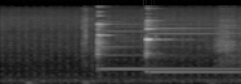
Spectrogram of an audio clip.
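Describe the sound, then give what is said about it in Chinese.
A home's doorbell rings during afternoon tea in the kitchen, with two bright chime notes, one struck just after the other, their clear tones lingering and slowly fading over a quiet, faintly humming background. No one speaks. “有一天，她和妈妈正在厨房喝下午茶，刚要开始喝的时候，门铃响了。”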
